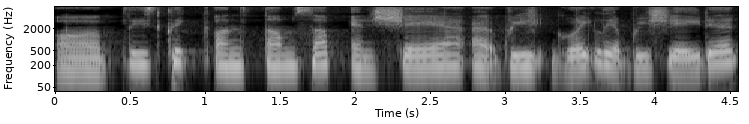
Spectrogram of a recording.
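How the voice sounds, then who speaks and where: Very slow, fairly low-pitched female speech with fairly even intonation, on a very clean recording with a silent background. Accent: non-native. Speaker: cooking channel host. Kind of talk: tutorial. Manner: halting, many fillers.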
